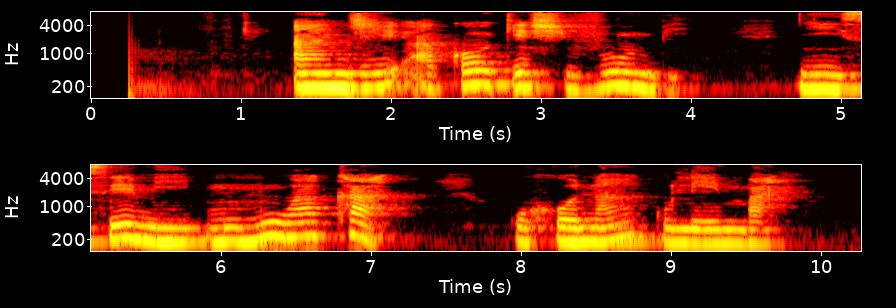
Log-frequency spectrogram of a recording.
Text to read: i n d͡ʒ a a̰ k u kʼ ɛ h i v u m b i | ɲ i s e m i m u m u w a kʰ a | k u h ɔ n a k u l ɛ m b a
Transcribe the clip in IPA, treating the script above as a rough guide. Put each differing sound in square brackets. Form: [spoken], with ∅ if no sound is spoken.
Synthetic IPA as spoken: [a] n d͡ʒ [i] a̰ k [ɔ] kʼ ɛ [ʃ] i v u m b i | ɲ i s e m i m u m u w a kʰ a | k u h ɔ n a k u l ɛ m b a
